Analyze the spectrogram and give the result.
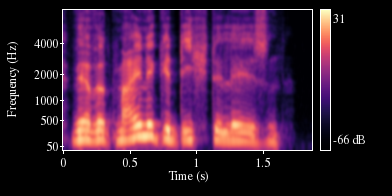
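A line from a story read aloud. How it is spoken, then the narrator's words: Exclaimed. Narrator (German): rief Sachsberger aus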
